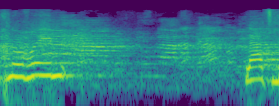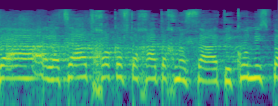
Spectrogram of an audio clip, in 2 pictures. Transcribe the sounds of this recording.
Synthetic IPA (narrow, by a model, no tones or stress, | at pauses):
χnuovʁim | leat̪baaːlat͡saat̪χo̞kaft̪aχat̪aχnasat̪ikunmisp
